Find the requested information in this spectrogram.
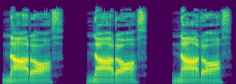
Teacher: I'll take that D sound and I'll connect it on the off, but I have to combine it together.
